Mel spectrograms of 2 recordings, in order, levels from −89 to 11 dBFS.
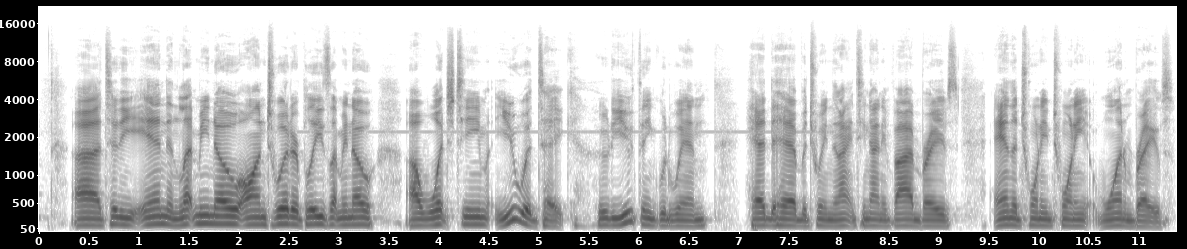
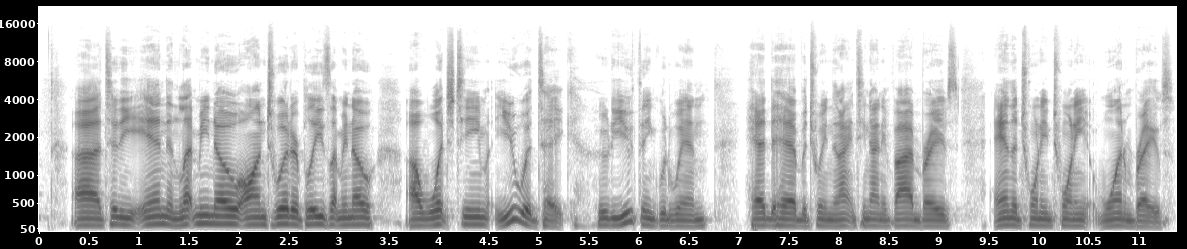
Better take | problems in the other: second | high-pitched whine; faint; from 2.5 to 8 s; 2 kHz, 35 dB below the speech

